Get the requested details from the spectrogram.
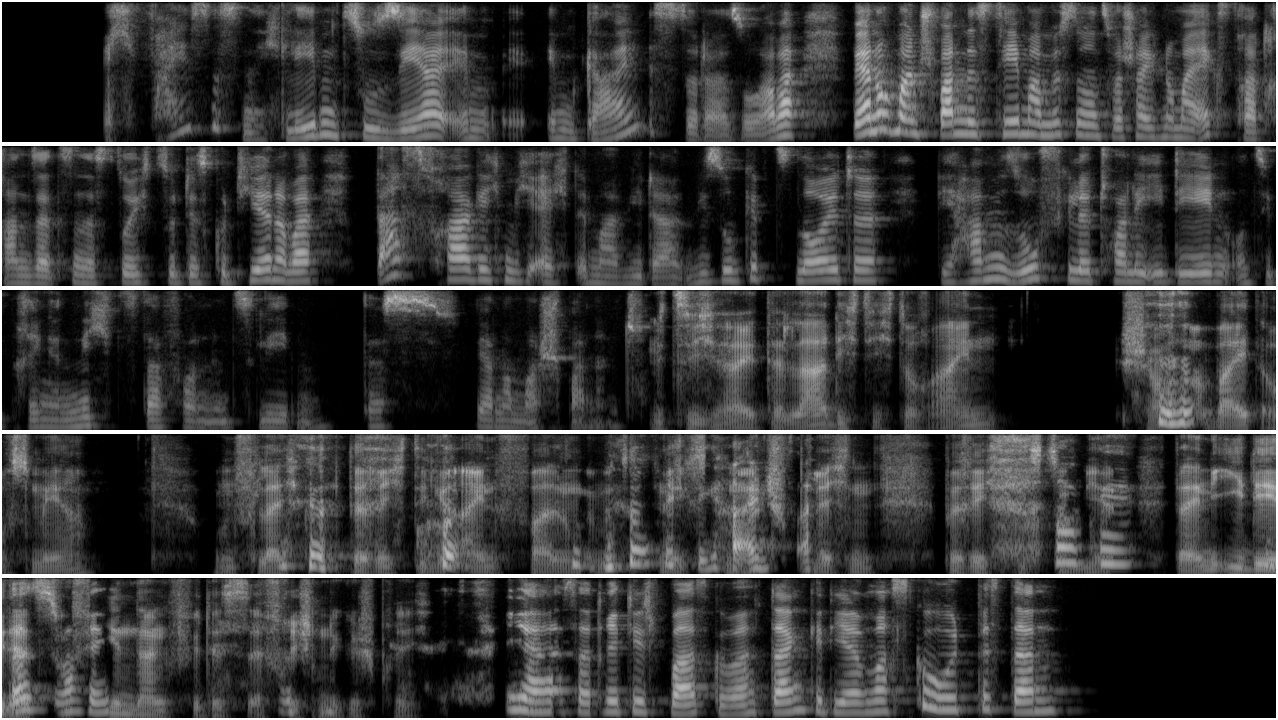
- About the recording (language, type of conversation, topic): German, podcast, Wie entsteht bei dir normalerweise die erste Idee?
- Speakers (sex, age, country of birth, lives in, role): female, 40-44, Germany, Cyprus, guest; male, 40-44, Germany, Germany, host
- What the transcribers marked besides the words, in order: stressed: "das"; giggle; giggle; laughing while speaking: "Richtiger Einfall"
